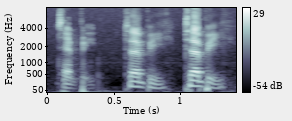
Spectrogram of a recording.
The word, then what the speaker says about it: Tempe: Over, Tempa? – Tempe. – Sorry.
